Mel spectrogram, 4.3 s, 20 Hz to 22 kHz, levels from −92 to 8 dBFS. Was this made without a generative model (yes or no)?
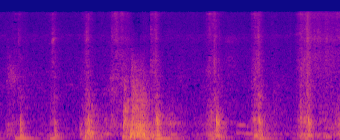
yes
